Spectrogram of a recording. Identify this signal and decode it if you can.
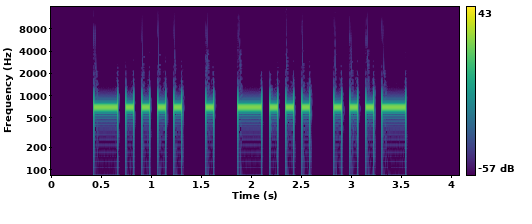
Morse code, heard as a keyed tone, about 15 wpm, 700 Hz. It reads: 6EBV
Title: Four Challenging Letter-Number Combinations 15wpm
